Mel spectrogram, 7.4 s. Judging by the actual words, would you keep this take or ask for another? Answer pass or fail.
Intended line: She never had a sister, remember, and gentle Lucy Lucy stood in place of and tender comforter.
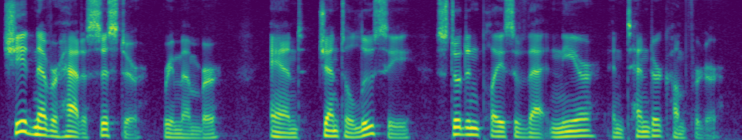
fail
